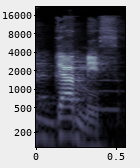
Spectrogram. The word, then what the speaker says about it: Gámez: Gámez, porque Gámez es mi apellido, ¿vale?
